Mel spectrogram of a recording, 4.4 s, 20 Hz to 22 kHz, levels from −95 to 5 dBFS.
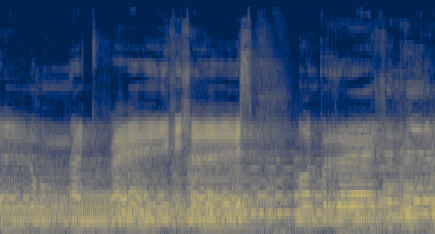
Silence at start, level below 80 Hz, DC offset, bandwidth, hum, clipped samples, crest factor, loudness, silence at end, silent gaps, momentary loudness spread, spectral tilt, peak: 0 s; -54 dBFS; under 0.1%; 14.5 kHz; none; under 0.1%; 16 dB; -26 LUFS; 0 s; none; 6 LU; -6 dB/octave; -10 dBFS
